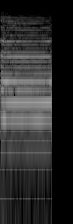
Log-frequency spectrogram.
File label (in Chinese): 哇, D#5; 创价学会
